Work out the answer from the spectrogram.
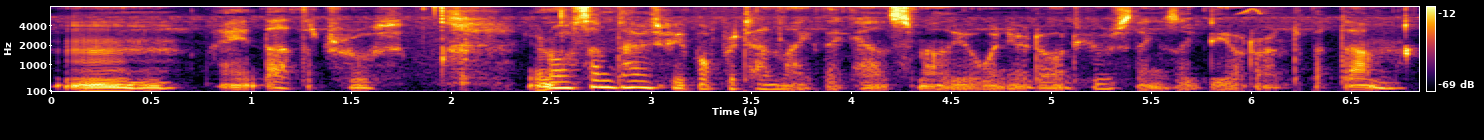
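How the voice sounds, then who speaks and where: A woman voicing a blunt, smug female goblin entrepreneur in an unhurried, breathy, gravelly half-whisper for an ASMR roleplay. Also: medium pitch, very animated, mellow. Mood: smug, matter-of-fact. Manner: speaks of herself in third person, unhurried, blunt. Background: crinkling wrappers and clicks.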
